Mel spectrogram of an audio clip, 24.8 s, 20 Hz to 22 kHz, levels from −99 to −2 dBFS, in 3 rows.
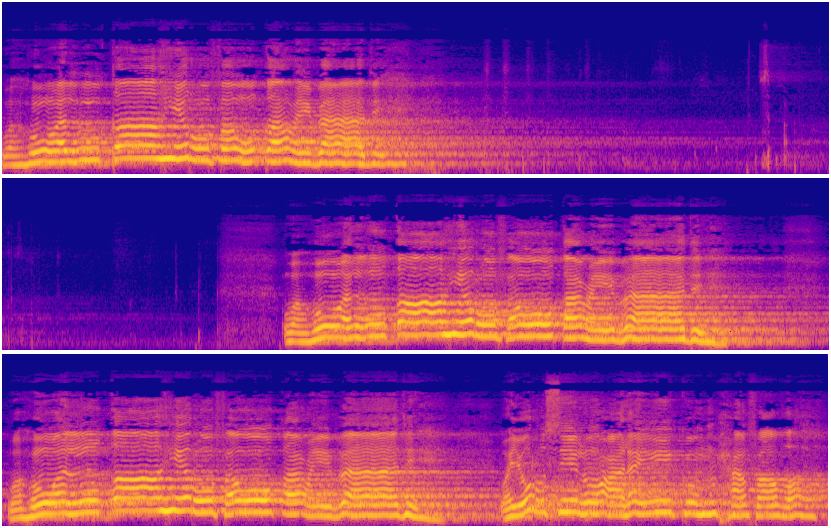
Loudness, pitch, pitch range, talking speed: -15 LUFS, 225 Hz, 195-255 Hz, 35 wpm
